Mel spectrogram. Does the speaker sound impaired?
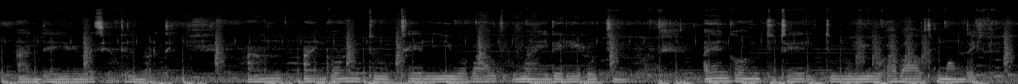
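No.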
